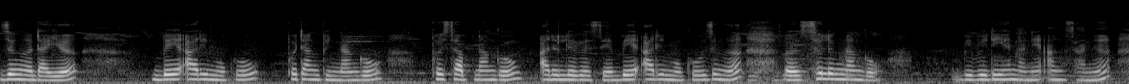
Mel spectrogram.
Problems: constant background noise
